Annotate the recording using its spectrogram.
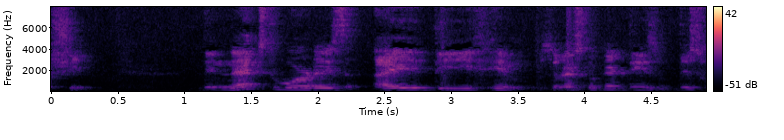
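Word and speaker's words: أَيْدِيهِمْ: To make easy on the tongue, we also pronounce this as him, not hum.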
